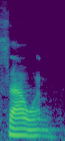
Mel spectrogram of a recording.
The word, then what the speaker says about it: Samhain: typical service this morning we will be celebrating samhain i've been told that's how to pronounce it that's one thing i've learned this week in our meetings our 10 o'clock scholar meetings with rachel it's pronounced samhain remember that here you will find a diverse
